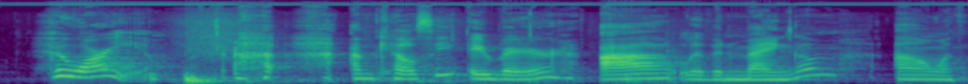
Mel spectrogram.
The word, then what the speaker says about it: Hebert: It's spelled Hebert and pronounced Hebert. So whenever you see, like with Kelsey, she said her name was Hebert and they misspelled it. We did not. That is Louisiana French spelling for you.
